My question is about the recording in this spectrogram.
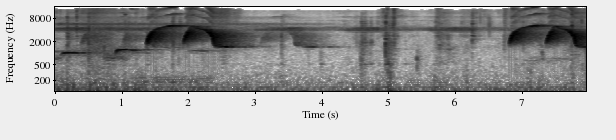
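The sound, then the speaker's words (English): A screaming piha, a little brown-grey bird that lives in the trees, calls twice. Each call builds up through softer, lower notes before bursting into a loud, piercing, high whistled phrase, with a steady insect buzz underneath. “This is called a screaming piha. It has a build-up to that high-pitched bit.”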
